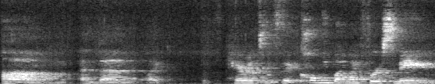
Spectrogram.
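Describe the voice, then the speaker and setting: Against noticeable background noise and audible room echo, a woman with a Canadian accent speaks at a moderate pace. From Canada. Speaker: podcast guest. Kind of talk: casual chat.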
